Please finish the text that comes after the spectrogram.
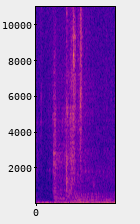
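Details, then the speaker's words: All-original 1965 Chevrolet Impala with an unrebuilt 327 V8, Powerglide automatic and a fresh tune-up, started after about 15 years off the road: catches almost instantly and settles into a smooth, quiet idle with exhaust rumble and no blow-by. "fires right up it's very quiet no blow-by i hope you guys can hear the exhaust rumble that's how good this thing sounds"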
